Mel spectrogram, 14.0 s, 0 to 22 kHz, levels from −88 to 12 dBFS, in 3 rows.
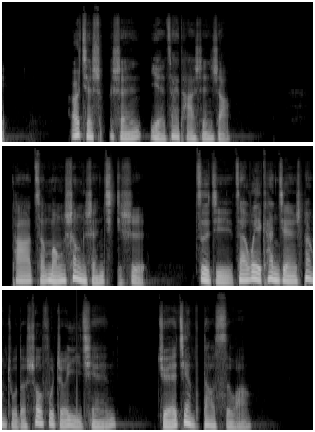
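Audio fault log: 1.47–1.63 s, 6.27–6.41 s, 9.11–9.21 s, 12.25–12.36 s: burst of packet loss. Between 80 and 140 ms goes missing each time. The last sound is stretched into a fading buzz or hiss, falling to silence near the end of the first two. The audio then resumes further on, unlike a brief smear.
2.93–2.97 s, 10.81–10.87 s: short concealed packet loss. About 20 and 40 ms are filled by continuing the previous sound, giving a quick smear or wobble with no gap.
4.43–4.45 s, 10.45–10.47 s: overlapping chunks. A 20 ms piece plays twice where 6-second chunks join, giving a stutter-click at a fixed interval rather than a loss of audio.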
